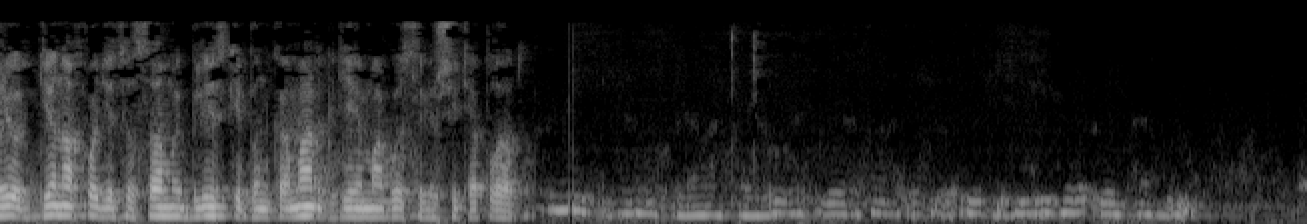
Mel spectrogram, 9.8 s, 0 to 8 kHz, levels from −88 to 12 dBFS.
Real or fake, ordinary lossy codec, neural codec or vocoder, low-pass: fake; MP3, 24 kbps; codec, 16 kHz, 4 kbps, X-Codec, WavLM features, trained on Multilingual LibriSpeech; 7.2 kHz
